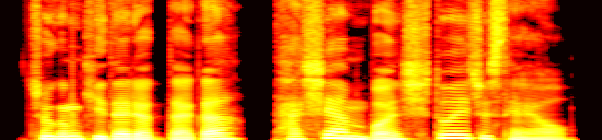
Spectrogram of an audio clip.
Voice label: timeout error, Korean; Samsung Galaxy S8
